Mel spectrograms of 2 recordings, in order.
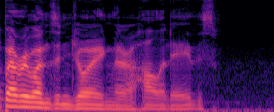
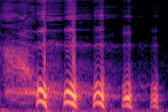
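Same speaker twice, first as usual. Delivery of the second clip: loud, high ho-ho-ho belly laugh; big booming laugh at your own joke; hearty Santa laugh; 12 semitones higher, 10 dB louder than usual. Acted. Santa laughing at his own funny poem, loud and hearty.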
